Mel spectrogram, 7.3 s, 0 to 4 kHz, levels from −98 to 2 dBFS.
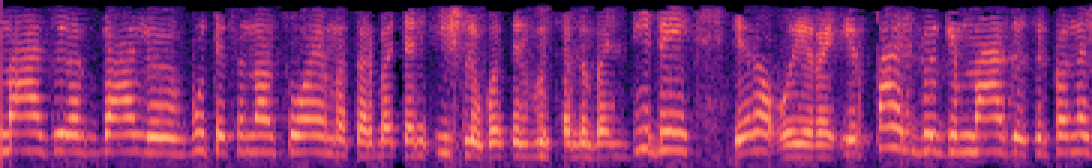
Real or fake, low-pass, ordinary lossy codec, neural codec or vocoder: fake; 3.6 kHz; MP3, 24 kbps; vocoder, 44.1 kHz, 128 mel bands, Pupu-Vocoder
